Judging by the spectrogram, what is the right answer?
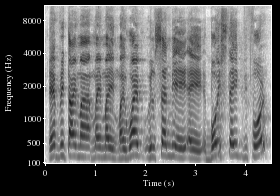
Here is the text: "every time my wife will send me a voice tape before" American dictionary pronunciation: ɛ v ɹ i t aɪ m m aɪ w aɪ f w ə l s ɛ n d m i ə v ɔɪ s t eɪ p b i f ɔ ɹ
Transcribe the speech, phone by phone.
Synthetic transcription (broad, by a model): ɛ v ɹ i t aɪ m m aɪ w aɪ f w ə l s ɛ n d m i ə b ɔɪ s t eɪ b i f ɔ ɹ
